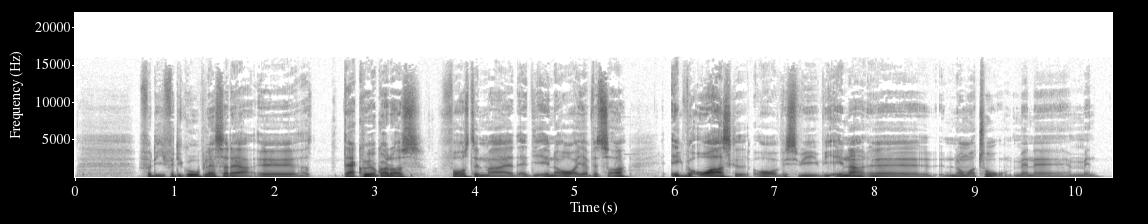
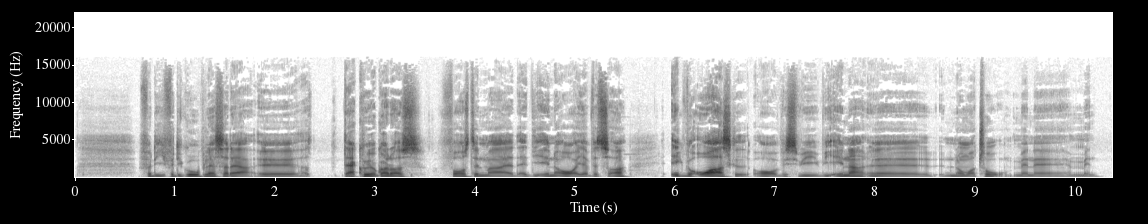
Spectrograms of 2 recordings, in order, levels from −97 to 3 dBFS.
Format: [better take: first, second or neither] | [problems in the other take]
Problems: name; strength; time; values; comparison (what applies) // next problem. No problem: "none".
first | thin; somewhat; fading below 700 Hz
